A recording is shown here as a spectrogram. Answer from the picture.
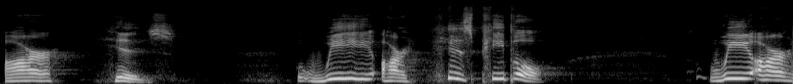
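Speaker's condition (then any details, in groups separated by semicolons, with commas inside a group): No condition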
